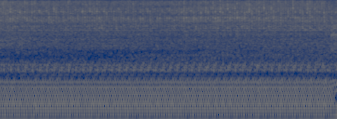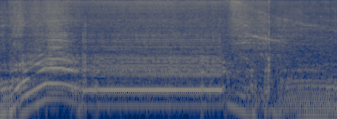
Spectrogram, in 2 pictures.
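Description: Car engine idling steadily, then about five seconds in it is revved up and back down and held at a higher steady speed for about two seconds, before dropping and climbing again near the end.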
